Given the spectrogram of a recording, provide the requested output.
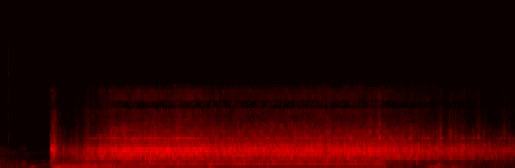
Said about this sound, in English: Well, I'm going to do another experiment with matter and time and energy, but this time it's a frog and a blender. And I'm going to add some energy by turning the switch on.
